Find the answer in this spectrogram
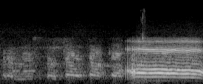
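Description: A woman caller's voice over a telephone line, thin and cut off in the highs, starting to speak and ending in one long held vowel.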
